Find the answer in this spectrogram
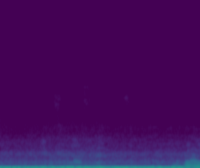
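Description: Steady low rumble of a tour bus's engine and road noise heard from inside the cabin while it drives. Passengers' voices are faintly in the background, and one voice starts talking near the end.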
